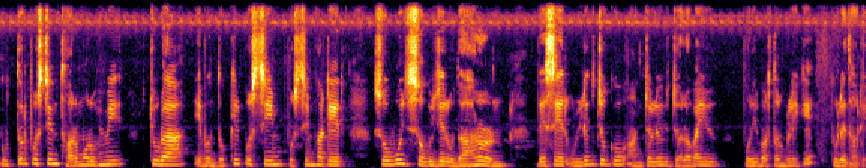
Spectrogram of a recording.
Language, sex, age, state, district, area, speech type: Bengali, female, 60+, West Bengal, Nadia, rural, spontaneous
